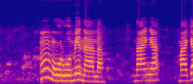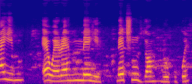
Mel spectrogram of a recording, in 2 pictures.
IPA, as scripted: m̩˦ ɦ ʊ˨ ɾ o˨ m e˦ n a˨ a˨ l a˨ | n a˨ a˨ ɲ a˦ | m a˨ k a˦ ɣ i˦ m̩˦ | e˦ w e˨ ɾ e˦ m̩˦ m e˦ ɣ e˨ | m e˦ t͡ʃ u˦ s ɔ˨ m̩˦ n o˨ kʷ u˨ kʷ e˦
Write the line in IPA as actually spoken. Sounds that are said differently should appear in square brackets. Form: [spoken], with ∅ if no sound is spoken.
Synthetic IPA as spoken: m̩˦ ɦ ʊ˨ ɾ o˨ m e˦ n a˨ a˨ l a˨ | n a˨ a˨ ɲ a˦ | m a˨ [ɡ] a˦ ɣ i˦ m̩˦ | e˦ w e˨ ɾ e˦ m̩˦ m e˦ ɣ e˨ | m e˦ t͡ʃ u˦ [z] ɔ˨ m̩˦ n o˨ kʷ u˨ kʷ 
